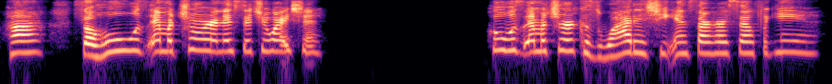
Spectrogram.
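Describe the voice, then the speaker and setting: Soft-voiced woman with hosting a live chat, bright sharp tone, kinda high, dry close mic. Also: moderate pace, no echo. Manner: animated, talks back to chat, curses freely. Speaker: livestream host. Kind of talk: casual live chat with viewers.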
